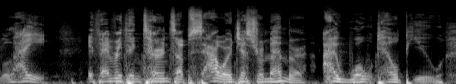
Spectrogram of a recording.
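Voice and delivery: low, ominous death-god voice; low mock-sinister warning; Ryuk. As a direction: imitate a demon warning, slowing at the end. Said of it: "he's like".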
